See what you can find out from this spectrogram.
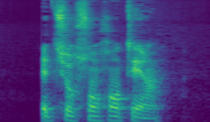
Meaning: to be dressed to the nines, to be dressed to kill
- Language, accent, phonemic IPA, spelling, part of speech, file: French, France, /ɛ.tʁə syʁ sɔ̃ tʁɑ̃t e œ̃/, être sur son trente et un, verb, LL-Q150 (fra)-être sur son trente et un.wav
